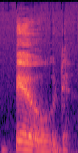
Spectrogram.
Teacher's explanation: that many English language Learners get into a bad habit of using their lips instead of their tongue to make the dark l sound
